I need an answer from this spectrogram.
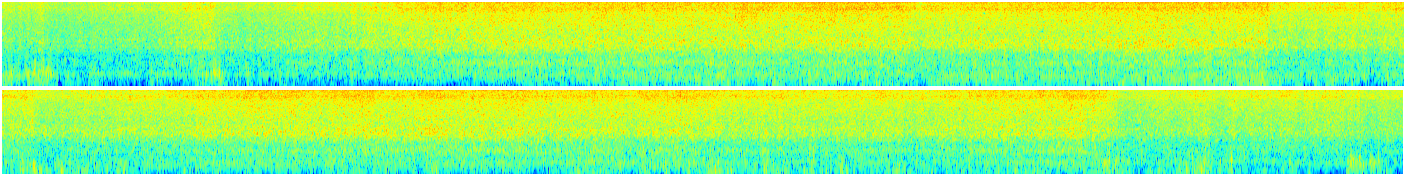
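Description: Heavy rain pouring steadily, with wind gusting on the microphone.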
